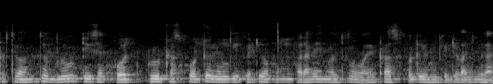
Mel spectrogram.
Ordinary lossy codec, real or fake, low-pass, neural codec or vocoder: AAC, 32 kbps; fake; 7.2 kHz; codec, 16 kHz, 4 kbps, X-Codec, HuBERT features, trained on balanced general audio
